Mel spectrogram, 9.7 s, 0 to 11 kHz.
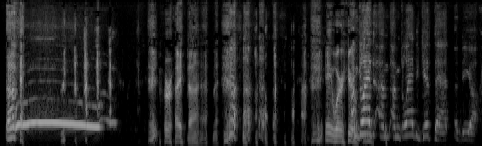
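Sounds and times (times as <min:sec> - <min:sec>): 
person imitating a wolf howl: 0:00.1 - 0:02.4
speech: 0:00.2 - 0:00.6, 0:03.3 - 0:05.4, 0:06.2 - 0:09.6
laughter: 0:01.2 - 0:02.3, 0:03.0 - 0:07.8.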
